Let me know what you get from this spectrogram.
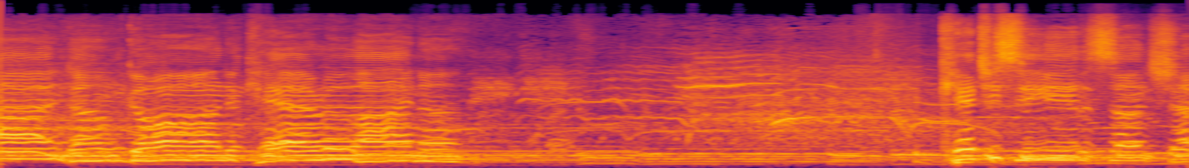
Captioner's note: cheers and applause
